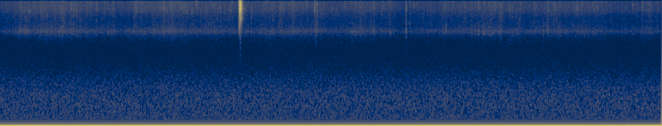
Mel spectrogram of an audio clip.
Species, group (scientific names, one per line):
Steropleurus andalusius
Orthoptera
